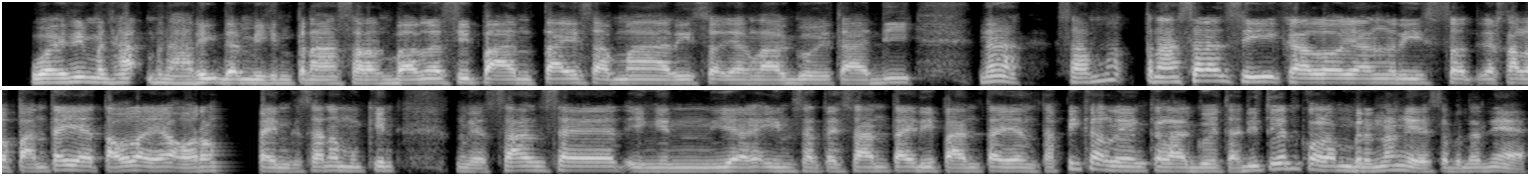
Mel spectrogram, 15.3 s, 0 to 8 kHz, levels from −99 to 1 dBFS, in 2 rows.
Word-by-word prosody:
Wah, 145 Hz, +1 st, +6 dB
ini 165 Hz, -, +4 dB
mena 150 Hz, -2 st, +2 dB
menarik 140 Hz, +1 st, +1 dB
dan 130 Hz, -, +5 dB
bikin 125 Hz, -1 st, -1 dB
penasaran 120 Hz, 0 st, +1 dB
banget 125 Hz, +3 st, +3 dB
sih 145 Hz, -1 st, 0 dB
pantai 125 Hz, +2 st, +2 dB
sama 125 Hz, -2 st, 0 dB
resort 125 Hz, +1 st, -2 dB
yang 125 Hz, -1 st, -1 dB
Lagoi 125 Hz, +1 st, -1 dB
tadi. 125 Hz, +6 st, -1 dB, 0.3 s
Nah, 180 Hz, +2 st, +1 dB, 0.2 s
sama 185 Hz, +9 st, -2 dB
penasaran 185 Hz, +3 st, +2 dB
sih 170 Hz, -1 st, +3 dB
kalau 145 Hz, -1 st, +3 dB
yang 140 Hz, -1 st, +1 dB
resort 135 Hz, 0 st, -2 dB
ya, 135 Hz, -, -3 dB
kalau 135 Hz, -2 st, +1 dB
pantai 150 Hz, +7 st, +1 dB
ya 155 Hz, -, +4 dB
taulah 150 Hz, 0 st, +2 dB
ya, 140 Hz, -, +3 dB
orang 135 Hz, +3 st, +1 dB, 0.2 s
pengen 120 Hz, -2 st, -2 dB
kesana 140 Hz, +4 st, -1 dB
mungkin 140 Hz, +2 st, -4 dB, 0.3 s
ngeliat 115 Hz, -3 st, -5 dB
sunset, 145 Hz, -1 st, 0 dB
ingin 125 Hz, 0 st, -5 dB
ya 135 Hz, +1 st, +1 dB
ingin 130 Hz, -1 st, -6 dB
santai-santai 130 Hz, +2 st, -2 dB
di 135 Hz, -, -2 dB
pantai 130 Hz, +2 st, +1 dB
ya. -, -, -1 dB
Tapi 200 Hz, -, -6 dB
kalau 195 Hz, -5 st, 0 dB
yang 135 Hz, -, -4 dB
ke -, -, -2 dB
Lagoi 125 Hz, -1 st, -1 dB
tadi 145 Hz, -, -2 dB
tu 155 Hz, -, -6 dB
kan 205 Hz, 0 st, +1 dB
kolam 150 Hz, -1 st, +1 dB
renang 150 Hz, +5 st, -1 dB
ya, 115 Hz, -, +1 dB
sebenarnya 125 Hz, +4 st, -3 dB
135 Hz, 210 wpm, -24 LUFS, 125-145 Hz, 0.3 s, Wah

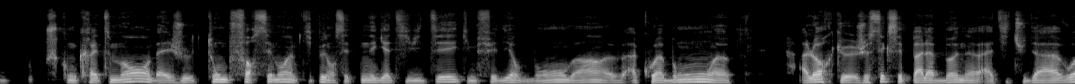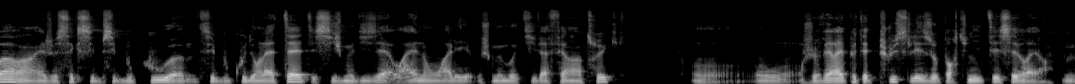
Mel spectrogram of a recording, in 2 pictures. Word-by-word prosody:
bouge 90 Hz, +5 st, -9 dB
concrètement, 105 Hz, +6 st, +2 dB
ben, 90 Hz, -1 st, +1 dB
je 90 Hz, +3 st, -1 dB, 0.2 s
tombe 110 Hz, -1 st, +4 dB
forcément 110 Hz, +1 st, +2 dB
un 105 Hz, -, +2 dB
petit -, -, -12 dB
peu 110 Hz, -, +2 dB
dans 95 Hz, -3 st, -1 dB
cette -, -, -6 dB
négativité 100 Hz, +3 st, 0 dB
qui 90 Hz, -, -8 dB
me -, -, -3 dB
fait 90 Hz, -, -4 dB
dire: 95 Hz, +1 st, +1 dB
«Bon, 90 Hz, +7 st, -2 dB
ben, 95 Hz, +1 st, -1 dB
heu, 85 Hz, +2 st, -5 dB
à 90 Hz, -, -4 dB
quoi 95 Hz, +1 st, +1 dB
bon, 110 Hz, +4 st, +3 dB
heu». 90 Hz, -1 st, 0 dB, 0.7 s
Alors, 115 Hz, +6 st, +4 dB
que 90 Hz, -1 st, +2 dB
je 100 Hz, -, 0 dB
sais 130 Hz, +5 st, +2 dB
que 130 Hz, -, -2 dB
c'est -, -, +1 dB
pas 100 Hz, -2 st, +5 dB
la 90 Hz, -2 st, +4 dB
bonne, 100 Hz, +3 st, +1 dB
heu, 85 Hz, -2 st, -1 dB
attitude 90 Hz, +1 st, -5 dB
à 90 Hz, 0 st, +2 dB
avoir, 115 Hz, +4 st, +4 dB
hein, 90 Hz, -3 st, 0 dB
et -, -, -2 dB
je 90 Hz, +2 st, -5 dB
sais 110 Hz, +3 st, -3 dB
que 105 Hz, -, -7 dB
c'est 90 Hz, -, -1 dB
c'est 80 Hz, -2 st, -3 dB
beaucoup, 100 Hz, +4 st, +1 dB
hem, 80 Hz, -3 st, -2 dB
c'est -, -, -4 dB
beaucoup 85 Hz, +5 st, -6 dB
dans 90 Hz, -1 st, 0 dB
la 90 Hz, +1 st, +2 dB
tête 115 Hz, +3 st, +4 dB
et -, -, -7 dB
si 95 Hz, -2 st, -1 dB
je 85 Hz, +1 st, -4 dB
me 85 Hz, -, -1 dB
disais: 85 Hz, +3 st, -2 dB
«Ouais, 95 Hz, -, -4 dB
non, 95 Hz, -2 st, -3 dB
allez, 85 Hz, -1 st, -3 dB
je -, -, -10 dB
me 85 Hz, -, -3 dB
motive 85 Hz, -1 st, -4 dB
à -, -, +1 dB
faire 90 Hz, -, -3 dB
un 85 Hz, 0 st, -2 dB
truc», 110 Hz, +5 st, -2 dB, 0.7 s
on 80 Hz, -4 st, -9 dB, 0.4 s
on 85 Hz, -1 st, -6 dB
je 90 Hz, -, -4 dB
verrai 95 Hz, +2 st, +4 dB
peut-être -, -, -1 dB
plus 115 Hz, -2 st, -2 dB
les 95 Hz, 0 st, +2 dB
opportunités. 100 Hz, +2 st, 0 dB
C'est 100 Hz, -2 st, +3 dB
vrai, 80 Hz, -3 st, 0 dB
hein. -, -, -12 dB, 0.2 s
Mmh. 80 Hz, -3 st, -7 dB
95 Hz, 215 wpm, -23 LUFS, 85-105 Hz, 0.7 s, pas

